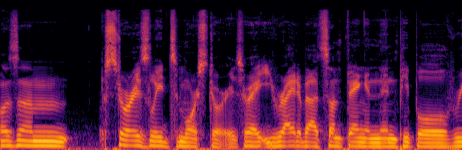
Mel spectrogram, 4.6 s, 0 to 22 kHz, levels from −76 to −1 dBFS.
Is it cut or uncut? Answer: uncut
